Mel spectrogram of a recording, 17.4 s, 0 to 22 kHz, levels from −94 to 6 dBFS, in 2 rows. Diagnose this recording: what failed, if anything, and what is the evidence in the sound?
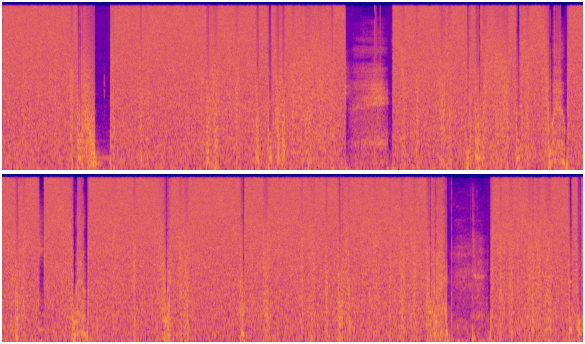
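Samples built from the wrong bytes, throughout: a sample-format conversion fault turns the speech into loud, harsh broadband noise, because misassembled bytes make fast-changing low bits dominate each value.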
